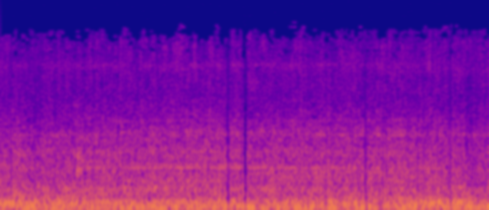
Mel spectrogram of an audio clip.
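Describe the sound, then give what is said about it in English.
Steady engine drone and heavy wind buffeting on the microphone from an East German Trabant car driving downhill, a broad, continuous low roar with no voices. “so a slight reduction of the engine noise, but still getting a lot of wind noise on the microphone, so apologies for the sound quality.”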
